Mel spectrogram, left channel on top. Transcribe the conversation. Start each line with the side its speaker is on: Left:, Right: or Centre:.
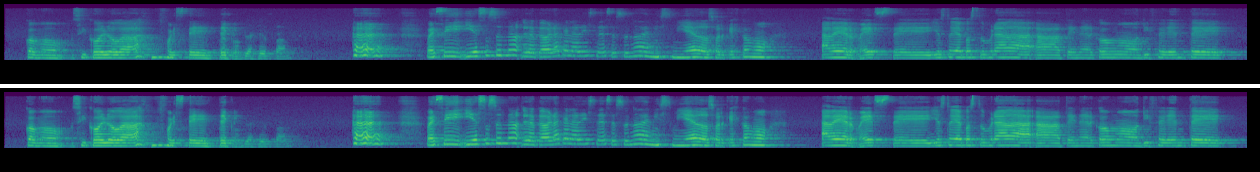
Right: como psicóloga <laughs> pues te, te
Left: La propia jefa,
Right: <laughs> Pues sí, y eso es uno, lo que ahora que lo dices es uno de mis miedos, porque es como, a ver, este, yo estoy acostumbrada a tener como diferente,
